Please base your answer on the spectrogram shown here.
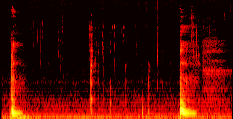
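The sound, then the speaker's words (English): Two gulps from a flask, a sharp swallow at the start and another near the end, with faint small clicks in the quiet gap between. “I oughta apologize to you for drinking out of your flask without your permission.”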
